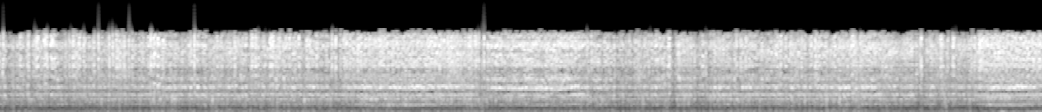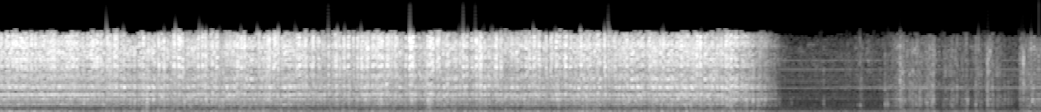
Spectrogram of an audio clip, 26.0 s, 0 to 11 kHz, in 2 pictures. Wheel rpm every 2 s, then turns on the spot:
230, 230, 220, 220, 230, 240, 230, 230, 230, 230, 230, 40, 20.
24-26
